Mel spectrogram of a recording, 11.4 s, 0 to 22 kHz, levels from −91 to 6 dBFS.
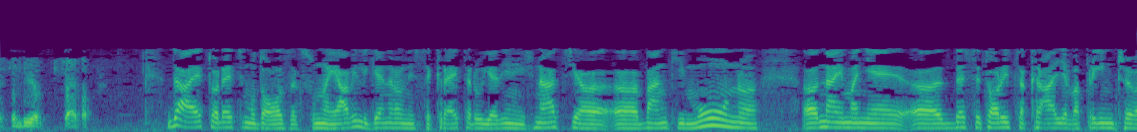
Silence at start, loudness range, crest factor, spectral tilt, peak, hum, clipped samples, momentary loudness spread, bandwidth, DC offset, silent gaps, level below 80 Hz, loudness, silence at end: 0 s; 2 LU; 14 dB; -12 dB/octave; -6 dBFS; none; under 0.1%; 7 LU; 5 kHz; under 0.1%; none; -50 dBFS; -20 LUFS; 0 s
